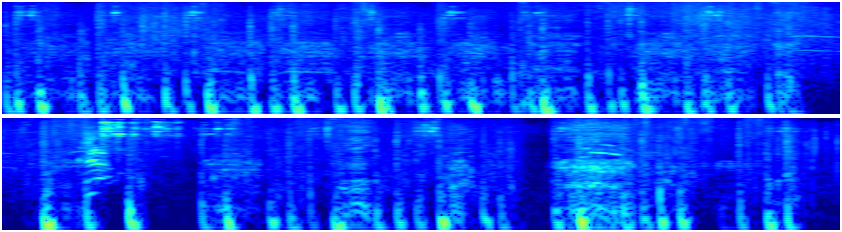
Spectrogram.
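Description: Horse hooves thud steadily on grass and dirt.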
